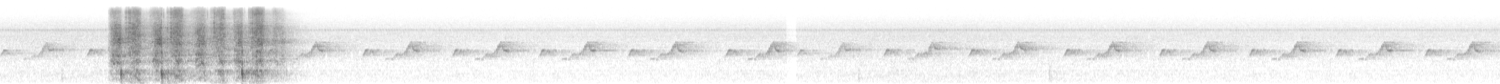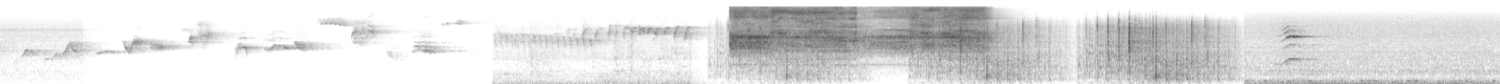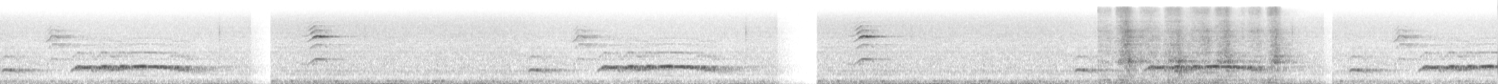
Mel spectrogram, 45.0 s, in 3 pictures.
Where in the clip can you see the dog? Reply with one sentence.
You can't hear the dog here.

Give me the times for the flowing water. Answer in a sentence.
You can't hear the flowing water here.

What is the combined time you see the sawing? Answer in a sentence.
The sawing can be heard for 6 seconds in total.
